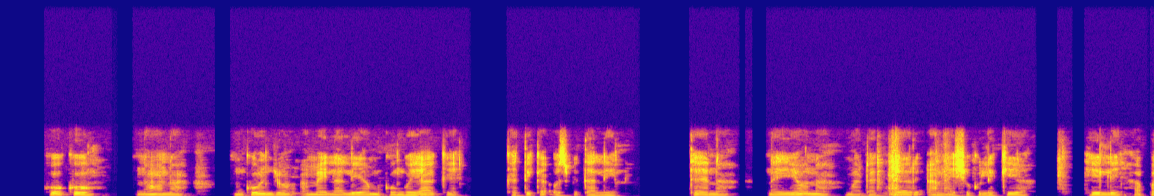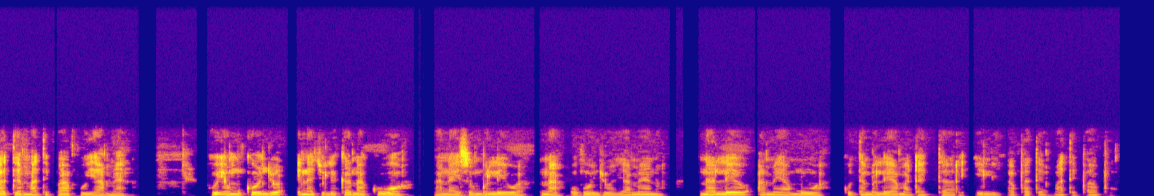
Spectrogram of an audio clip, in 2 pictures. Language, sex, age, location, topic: Swahili, male, 25-35, Nakuru, health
